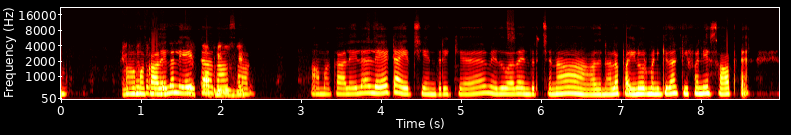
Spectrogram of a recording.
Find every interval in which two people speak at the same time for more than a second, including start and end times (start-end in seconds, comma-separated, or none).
0.9-2.3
